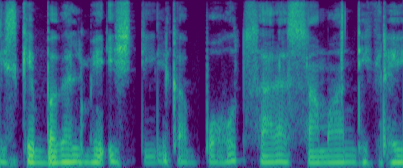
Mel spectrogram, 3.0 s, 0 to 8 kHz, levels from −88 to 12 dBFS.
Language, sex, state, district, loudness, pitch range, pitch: Hindi, male, Jharkhand, Garhwa, -19 LUFS, 110-120 Hz, 115 Hz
